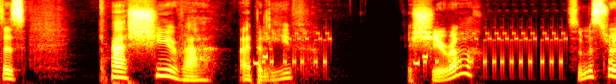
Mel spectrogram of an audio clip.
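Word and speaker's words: 頭: written in his head in Japanese but it's pronounced as Kashira I believe Ashira so Mr asagi's word actually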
